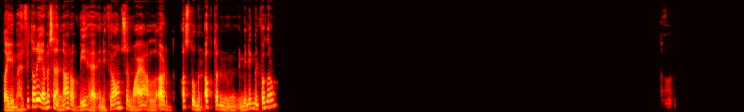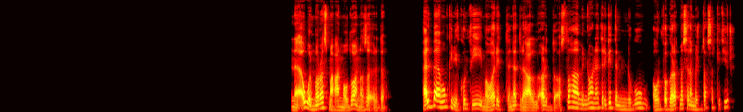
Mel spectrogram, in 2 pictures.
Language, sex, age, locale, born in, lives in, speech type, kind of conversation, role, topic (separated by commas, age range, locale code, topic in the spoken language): Arabic, male, 20-24, ar-EG, Egypt, Egypt, read, expert-assistant, asker, إزاي بتبدأ حياة النجوم وليه بتخلص بشكل درامي زي السوبرنوفا؟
